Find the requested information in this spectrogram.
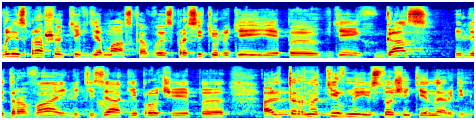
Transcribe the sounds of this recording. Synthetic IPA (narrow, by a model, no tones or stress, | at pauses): vɨnʲɪspɾaʂɨvəjɪtʲɪɡdʲemaskəvɨspɾɐsʲitʲɪʊlʲʊdʲejpɡdʲeixɡaz | ilʲɪd̪ɾɐvailʲɪkʲɪzʲakɪpɾot͡ɕɪjəpɐlʲt̪ərnɐtʲivnɨjəɪst̪ot͡ɕnʲɪkʲɪɛnɛrɡʲiɪ̰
